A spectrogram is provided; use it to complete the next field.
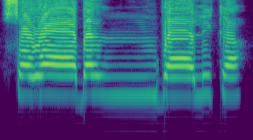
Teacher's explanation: اگر ہم یہ آیت کو اگلی آیت کے ساتھ ملا کے پڑھے تو جو کہ حرف الدال کلمت ذالک میں حروف الاخفاء میں سے ہے اور اخفاء کا معنی ہے چھپا دینا، تو ہم یہاں تنوین کو چھپاتے ہوئے لیکن غنہ کے ساتھ یہ حکم کو ادا کریں گے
